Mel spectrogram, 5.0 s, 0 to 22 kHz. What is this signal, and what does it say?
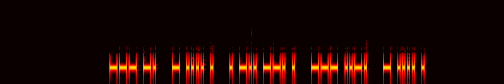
Morse code, heard as a keyed tone, about 50 wpm, 700 Hz. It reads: ON THE EDGE OF THE
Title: Sets of 5 Words 50wpm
